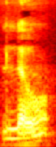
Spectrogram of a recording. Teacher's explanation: لو حروف لین دی، پر لام فتحه ده، پر واو سکون دی. لو نرم بیا وایو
